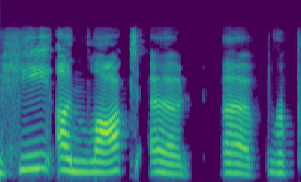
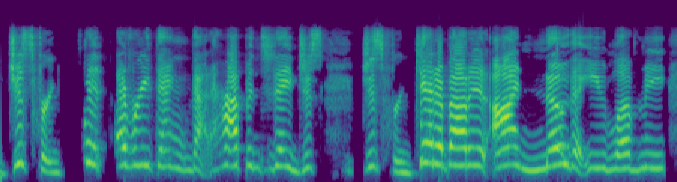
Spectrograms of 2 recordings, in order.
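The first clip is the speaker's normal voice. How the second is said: mock yell, pitched well up; retold yelling; 6 semitones higher than usual. Grandpa ordering granddaughter to forget it, retold yelling. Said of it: "he just starts yelling at me".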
